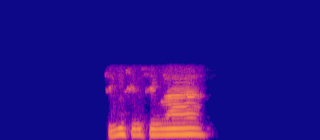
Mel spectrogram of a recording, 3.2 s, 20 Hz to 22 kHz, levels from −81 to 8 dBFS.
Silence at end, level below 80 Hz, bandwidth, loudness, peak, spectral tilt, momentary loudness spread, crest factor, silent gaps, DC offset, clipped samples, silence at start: 1.15 s; -60 dBFS; 4 kHz; -18 LUFS; -4 dBFS; -6 dB/octave; 18 LU; 18 dB; none; under 0.1%; under 0.1%; 1.05 s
